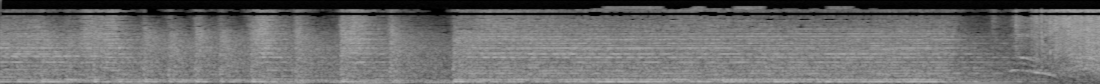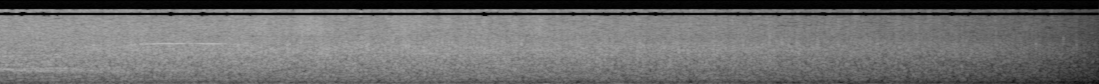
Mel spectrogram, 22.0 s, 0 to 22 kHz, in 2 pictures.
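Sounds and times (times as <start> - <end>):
audience applauding: 10.1 - 21.9
high whistle: 12.2 - 13.7.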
